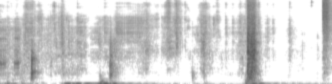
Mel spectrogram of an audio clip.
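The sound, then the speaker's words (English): Paper towel being torn from a roll to dab a forehead, a few short crisp rips and rustles scattered across the moment, with one louder tear near the end and no talking. “Can you pass me a paper towel?”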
